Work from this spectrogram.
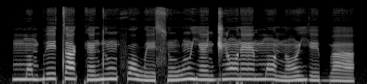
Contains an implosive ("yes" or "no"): no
